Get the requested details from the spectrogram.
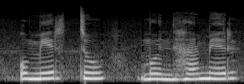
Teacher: और अगर रॉ is प्रेसीडेड बाय कसरा, रॉ के पहले अगर कसरा है, ज़ेर है, तो उसको बारीक आवाज़ में पढ़ेंगे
